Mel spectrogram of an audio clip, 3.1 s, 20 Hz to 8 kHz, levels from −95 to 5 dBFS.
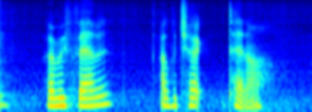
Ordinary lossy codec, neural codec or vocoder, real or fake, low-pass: none; codec, 16 kHz, about 1 kbps, DyCAST, with the encoder's durations; fake; none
